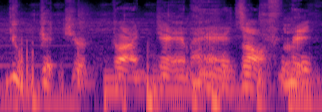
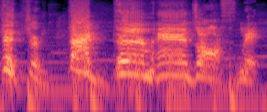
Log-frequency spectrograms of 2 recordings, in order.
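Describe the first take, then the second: First: It is said with a low, simmering intensity. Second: It is said plainly, without simmering intensity.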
